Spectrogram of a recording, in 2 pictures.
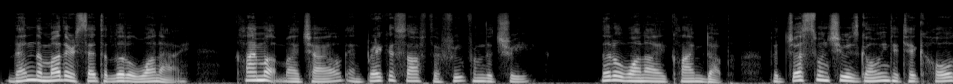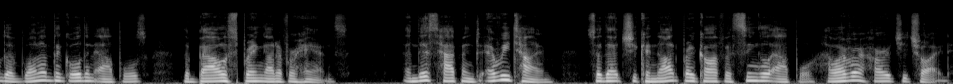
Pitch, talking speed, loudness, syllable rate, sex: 145 Hz, 210 wpm, -18 LUFS, 5.1 syllables/s, male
